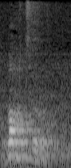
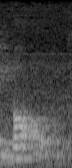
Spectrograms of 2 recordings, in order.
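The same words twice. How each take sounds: First: The middle consonant is a T sound. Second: The middle consonant is a glottal stop. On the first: "S two English"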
